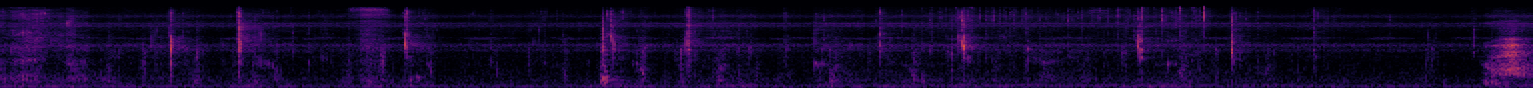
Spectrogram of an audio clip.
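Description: Close-up eating sounds of a man eating mutton curry and rice by hand: wet chewing and mouth smacks with sharp clicks spread through, and a louder noisy burst about nine seconds in.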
